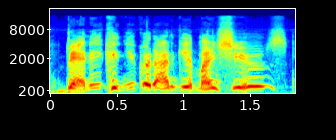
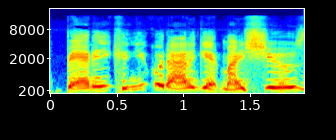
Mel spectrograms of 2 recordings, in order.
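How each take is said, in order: First: Mocking falsetto plea. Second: High falsetto plea. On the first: Officers mocking Benny with the secretary's line, high falsetto. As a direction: rib him with a squeaky lady voice. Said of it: "they just always say that to him". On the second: Retold or imitated. Drunk secretary asking Benny for her shoes, high falsetto. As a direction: beg for the shoes in a squeaky lady voice.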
